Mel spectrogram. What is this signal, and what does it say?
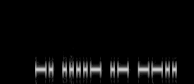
Morse code, heard as a keyed tone, about 36 wpm, 700 Hz. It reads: N4AZ
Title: USA Call Signs - 4 Characters - Repeated 2x - 35wpm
